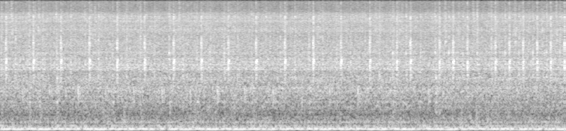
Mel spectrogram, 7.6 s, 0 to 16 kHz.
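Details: 1987 Chevrolet C10, just revived after sitting: light regular ticking, about two a second, over a deep even idle, changing pace at one point; valvetrain-type tick, source unknown.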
